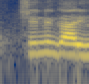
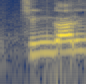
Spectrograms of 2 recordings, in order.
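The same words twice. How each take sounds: First: चिनगारी with a clear separate n; correct form demonstrated. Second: चिंगारी with a nasal "ng", no separate n; wrong form demonstrated. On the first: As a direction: say चिनगारी as "chin-gaari". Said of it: "चिनगारी होता है". (चिनगारी में "न" अलग और साफ़) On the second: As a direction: say चिंगारी as "ching-gaari". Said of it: "चिंगारी नहीं होता". (चिंगारी में अनुस्वार, "चिङ्गारी" जैसा) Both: Shown as a demonstration.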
